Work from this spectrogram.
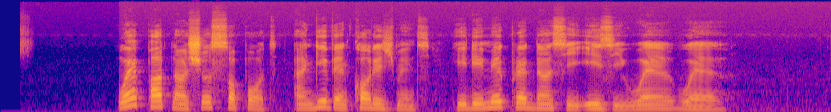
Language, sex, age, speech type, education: Nigerian Pidgin, male, 15-29, spontaneous, tertiary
